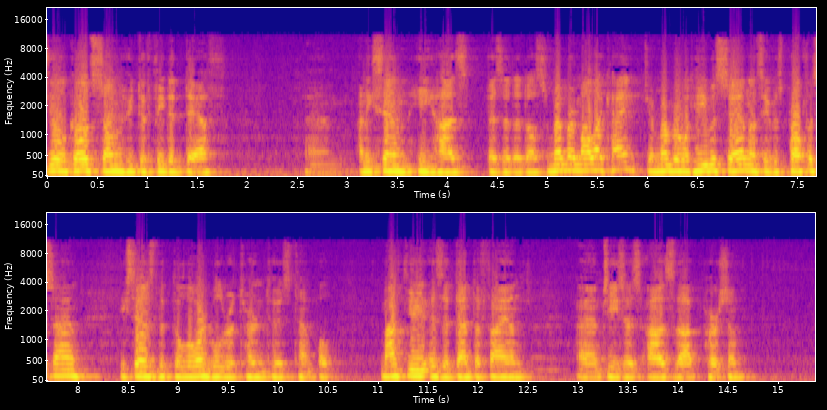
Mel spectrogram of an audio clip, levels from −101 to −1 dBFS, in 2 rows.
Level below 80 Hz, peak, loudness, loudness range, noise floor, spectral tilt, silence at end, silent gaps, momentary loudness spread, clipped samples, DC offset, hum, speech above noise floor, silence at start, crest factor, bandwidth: -38 dBFS; 0 dBFS; -10 LUFS; 3 LU; -41 dBFS; -7.5 dB/octave; 0.6 s; none; 11 LU; 0.5%; under 0.1%; none; 33 dB; 0 s; 10 dB; 10.5 kHz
